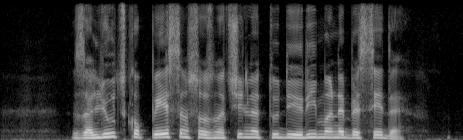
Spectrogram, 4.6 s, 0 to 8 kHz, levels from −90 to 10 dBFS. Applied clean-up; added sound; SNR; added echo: none; none; none; none.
